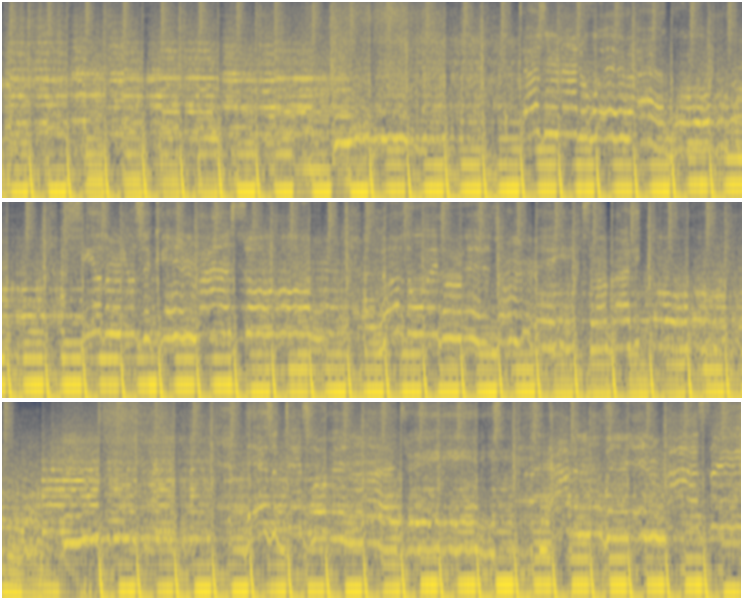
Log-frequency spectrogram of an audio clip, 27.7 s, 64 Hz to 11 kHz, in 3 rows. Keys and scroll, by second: 18.0 Page_Down.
